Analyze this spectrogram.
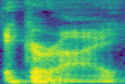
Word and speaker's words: Ikari: it's- It's spelled Ikari, but I've heard it pronounced Ikarai too. depends where you're from, I guess.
